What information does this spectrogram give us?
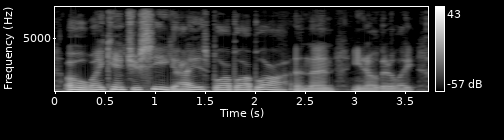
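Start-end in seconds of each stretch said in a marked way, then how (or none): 0.1-2.3 small, little, high-pitched voice. Retelling a fight over seeing the TV, speaker quotes him in a little voice. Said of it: "he asked them in a little voice like".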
